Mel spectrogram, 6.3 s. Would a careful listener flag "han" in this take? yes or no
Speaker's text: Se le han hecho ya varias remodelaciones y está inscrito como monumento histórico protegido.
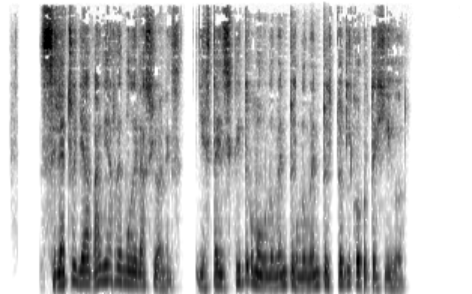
yes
